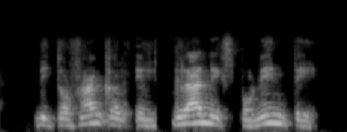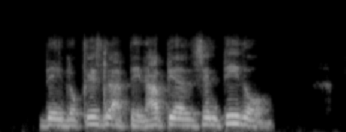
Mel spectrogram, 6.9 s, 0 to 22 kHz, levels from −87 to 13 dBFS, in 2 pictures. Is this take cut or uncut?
cut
